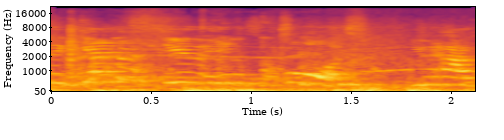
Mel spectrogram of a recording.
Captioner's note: police sirens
